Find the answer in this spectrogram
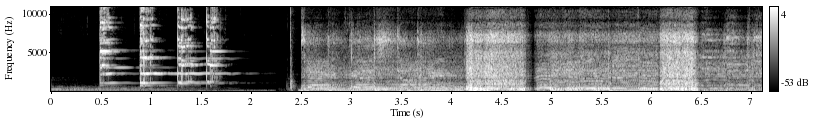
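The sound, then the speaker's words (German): Four bright glass clinks of glasses in a toast ring out in quick succession, each leaving a short shimmering ring, before a loud, dense wash of sound abruptly takes over. “Ein Grund zum Anstoßen ist heute sicherlich dabei.”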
